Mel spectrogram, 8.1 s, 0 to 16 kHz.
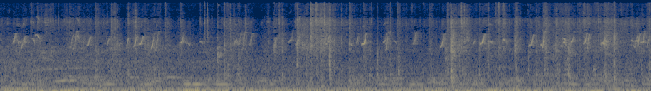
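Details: Chicks on their second day, all nineteen healthy, in Germany on 17 September 2022 as they start to eat and drink; thin high peeps in loose clusters alongside soft rustling and a steady low hum.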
